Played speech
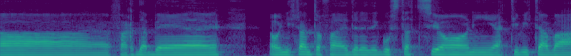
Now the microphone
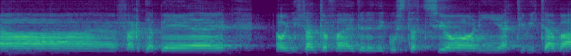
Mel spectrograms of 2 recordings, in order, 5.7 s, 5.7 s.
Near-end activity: none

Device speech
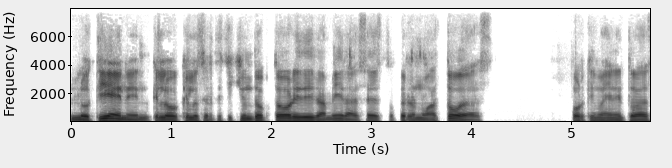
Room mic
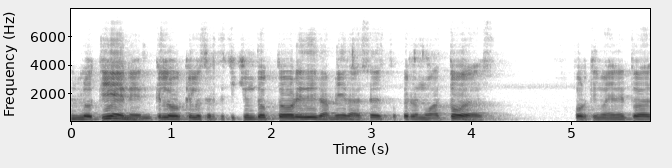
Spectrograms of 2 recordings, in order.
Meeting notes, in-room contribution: none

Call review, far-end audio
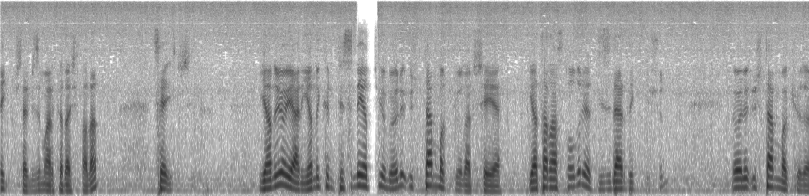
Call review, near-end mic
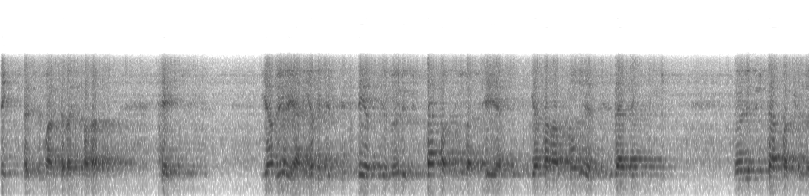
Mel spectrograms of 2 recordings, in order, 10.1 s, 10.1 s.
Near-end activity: none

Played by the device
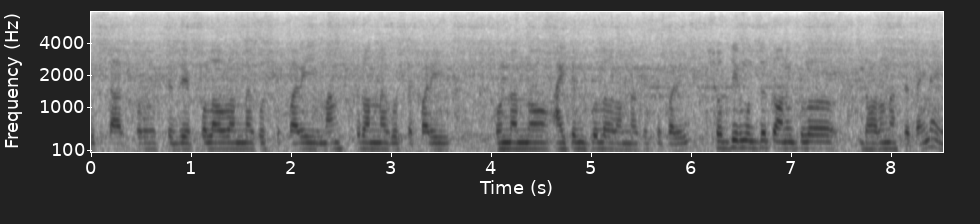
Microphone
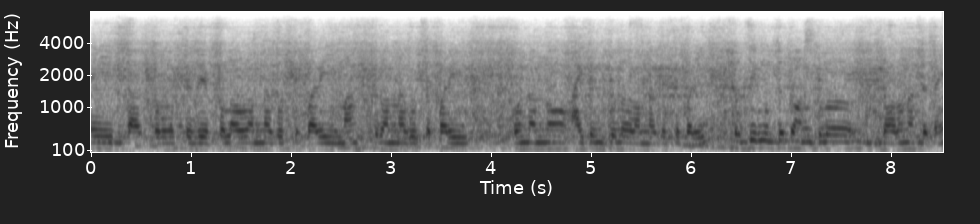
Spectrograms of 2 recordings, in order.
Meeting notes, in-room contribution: present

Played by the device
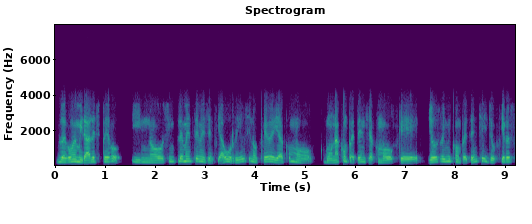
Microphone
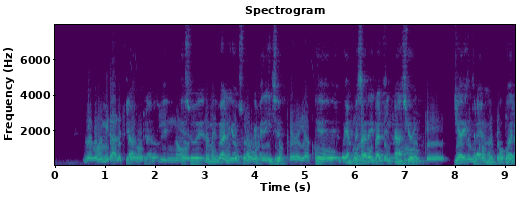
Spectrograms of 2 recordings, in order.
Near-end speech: present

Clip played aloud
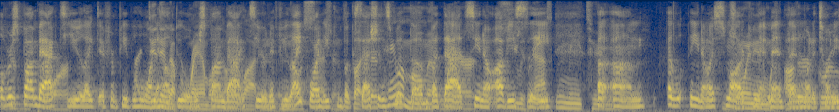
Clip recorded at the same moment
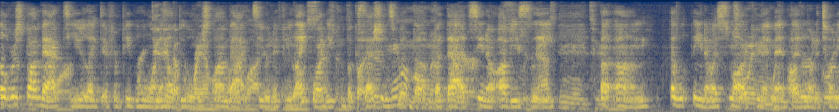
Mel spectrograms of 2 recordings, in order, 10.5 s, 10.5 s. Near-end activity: none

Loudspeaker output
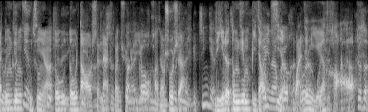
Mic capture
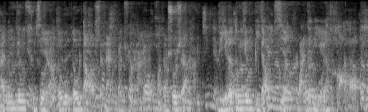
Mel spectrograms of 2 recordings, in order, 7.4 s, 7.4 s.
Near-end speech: present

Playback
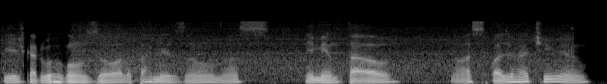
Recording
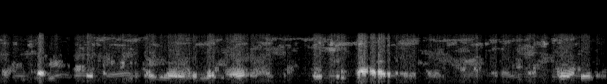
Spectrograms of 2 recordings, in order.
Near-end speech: none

